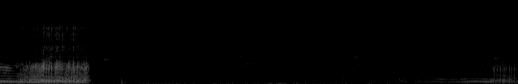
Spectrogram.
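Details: Bosya the pug snoring: one loud, rasping, broadband snore lasting just under a second, then a quiet pause, then a softer, low, buzzy snore that rises slightly toward the end.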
